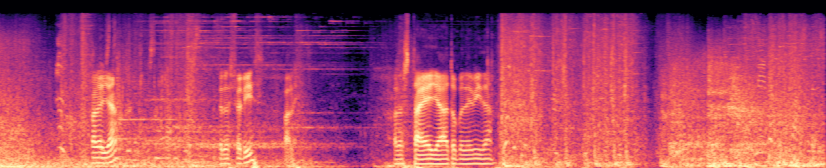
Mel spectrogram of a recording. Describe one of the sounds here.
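Game sound effects of spells and clashing weapons play throughout.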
